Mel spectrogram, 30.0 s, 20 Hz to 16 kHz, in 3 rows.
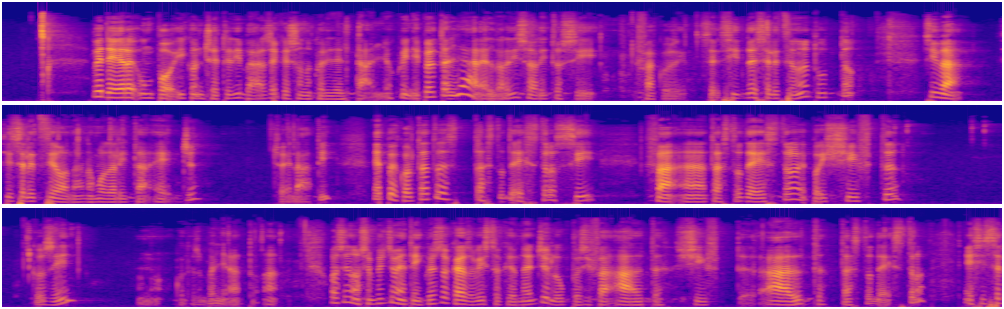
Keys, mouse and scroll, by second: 1.5-3.4 middle drag, 4.1-6.1 middle drag, 7.0 a, 10.2-12.0 drag, 17.1-22.4 right drag, 22.5 a, 28.8-30.0 right drag.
